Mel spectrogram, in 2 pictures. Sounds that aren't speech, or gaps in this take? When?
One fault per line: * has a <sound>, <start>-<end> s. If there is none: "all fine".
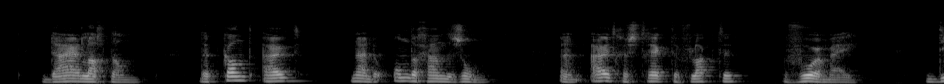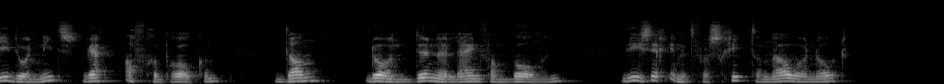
all fine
